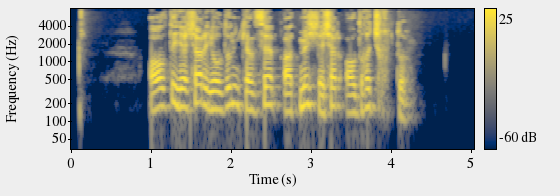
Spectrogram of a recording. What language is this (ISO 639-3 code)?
uig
